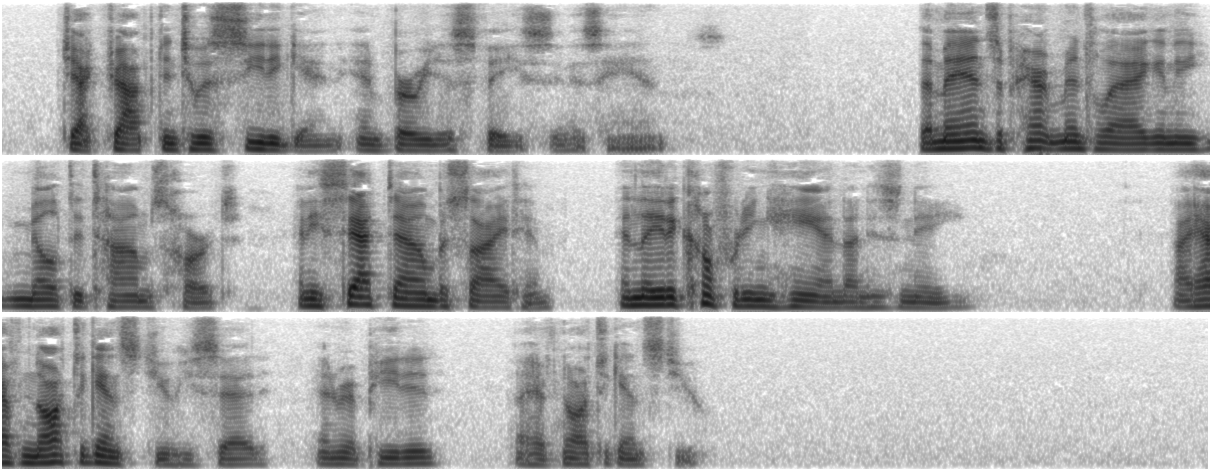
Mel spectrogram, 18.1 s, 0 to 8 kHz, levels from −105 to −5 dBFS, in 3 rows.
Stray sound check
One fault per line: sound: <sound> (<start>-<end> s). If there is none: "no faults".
no faults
